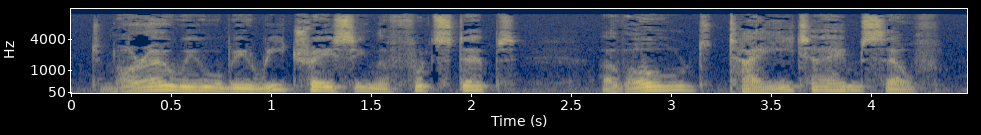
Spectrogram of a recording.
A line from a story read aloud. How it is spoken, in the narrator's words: Royan whispered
